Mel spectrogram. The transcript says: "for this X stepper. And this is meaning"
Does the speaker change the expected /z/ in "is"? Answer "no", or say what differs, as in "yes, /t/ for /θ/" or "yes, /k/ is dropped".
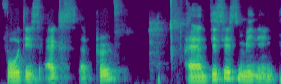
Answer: yes, /s/ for /z/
